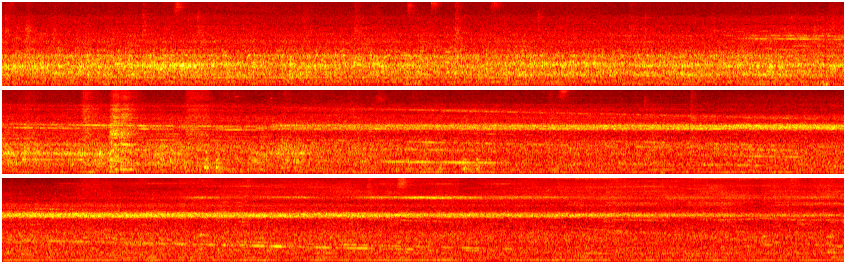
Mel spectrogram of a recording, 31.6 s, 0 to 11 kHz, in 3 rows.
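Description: Inside a JR East E235 series motor car: the train's running rumble, with the traction inverter and motors whining in several tones that slide slowly downward as the train slows on the approach to a station. A steady high whine sits above it from about a third of the way in, and a few clicks from the wheels over the track come just before the halfway point.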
